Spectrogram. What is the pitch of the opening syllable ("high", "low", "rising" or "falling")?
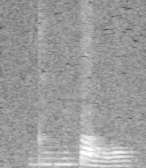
high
